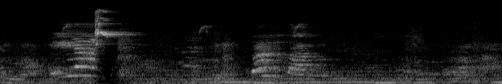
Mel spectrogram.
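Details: Pet lovebird named Falcon, exploring and singing while ignoring being called, gives a few harsh, chattering squeaks in short bursts with clear gaps, over a low background hum.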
